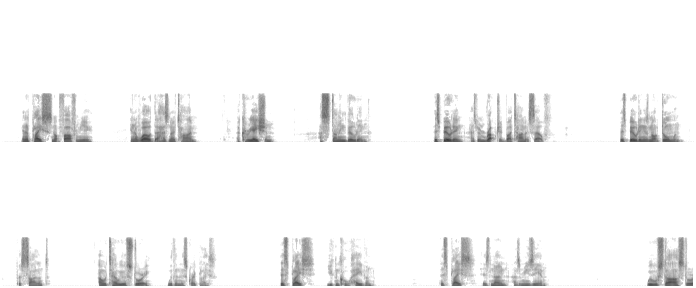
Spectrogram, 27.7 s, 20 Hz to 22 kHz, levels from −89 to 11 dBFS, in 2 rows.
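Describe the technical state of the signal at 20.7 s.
At 20.7 s the signal is intact, with no fault present; the call microphone processing is working as expected, keeping the content within a band that tops out at 8 kHz and trimming only the lowest bass.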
